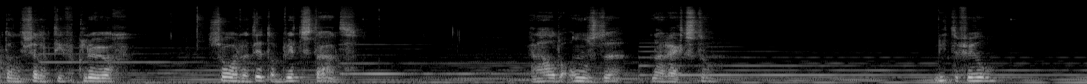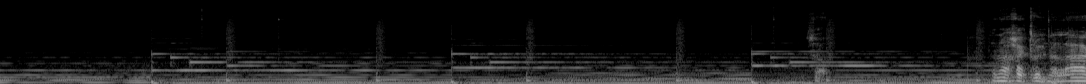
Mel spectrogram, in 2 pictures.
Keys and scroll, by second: 0.8 BackSpace, 2.6 BackSpace, 21.4 BackSpace.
